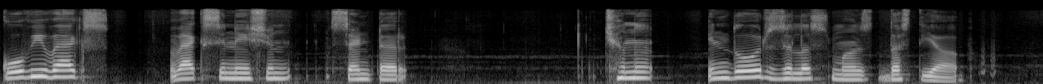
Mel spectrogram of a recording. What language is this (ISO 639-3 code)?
kas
